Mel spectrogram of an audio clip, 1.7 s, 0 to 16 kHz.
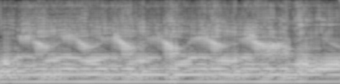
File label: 140, DIDGE RIFFS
